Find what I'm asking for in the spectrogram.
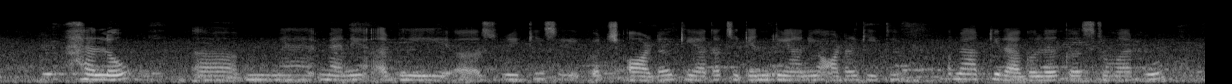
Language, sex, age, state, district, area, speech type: Urdu, female, 30-45, Uttar Pradesh, Aligarh, urban, spontaneous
